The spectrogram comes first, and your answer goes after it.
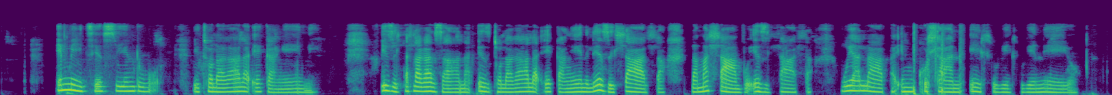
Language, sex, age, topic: North Ndebele, male, 25-35, health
